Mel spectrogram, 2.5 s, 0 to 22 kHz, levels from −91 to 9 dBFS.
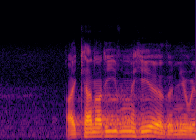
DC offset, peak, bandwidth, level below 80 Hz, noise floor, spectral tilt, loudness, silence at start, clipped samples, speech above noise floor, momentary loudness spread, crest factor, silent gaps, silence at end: under 0.1%; -2 dBFS; 6 kHz; -58 dBFS; -57 dBFS; -9 dB/octave; -20 LUFS; 0.85 s; under 0.1%; 38 dB; 6 LU; 18 dB; none; 0 s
